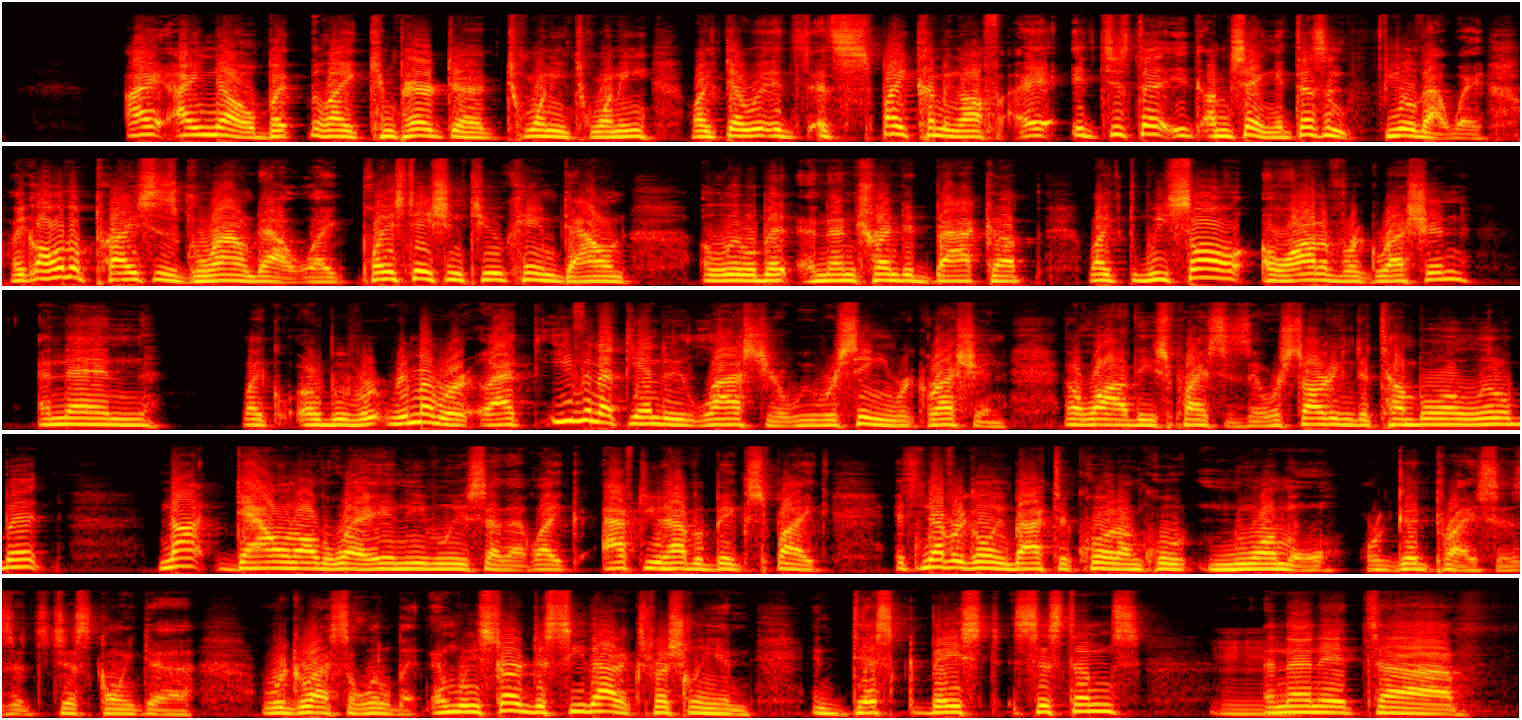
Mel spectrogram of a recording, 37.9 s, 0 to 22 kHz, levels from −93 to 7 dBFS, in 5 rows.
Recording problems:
distortion; slight; 10 dB below the speech

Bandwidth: 15 kHz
